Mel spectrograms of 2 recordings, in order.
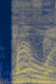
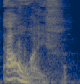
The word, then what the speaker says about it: Alewife: Alewife. W-I-F-E. It's Alewife. Our Life.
